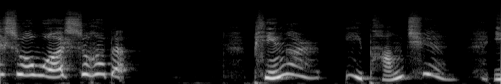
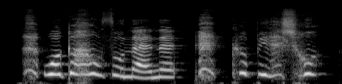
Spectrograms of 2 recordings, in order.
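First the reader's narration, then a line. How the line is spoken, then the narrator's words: Frightened crying plea. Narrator (Chinese): 吓得那丫头一行哭求道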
